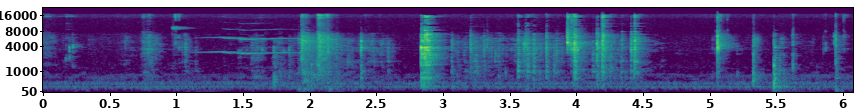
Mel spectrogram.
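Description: Clicks, clatters and knocks of a dish and plastic containers being handled and set down on a glass tabletop, the sharpest knock about three seconds in, over a steady low hum.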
